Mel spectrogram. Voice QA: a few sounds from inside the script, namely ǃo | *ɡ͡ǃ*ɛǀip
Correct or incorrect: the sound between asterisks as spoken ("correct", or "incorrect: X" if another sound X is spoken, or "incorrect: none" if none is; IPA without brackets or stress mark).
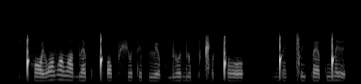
correct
